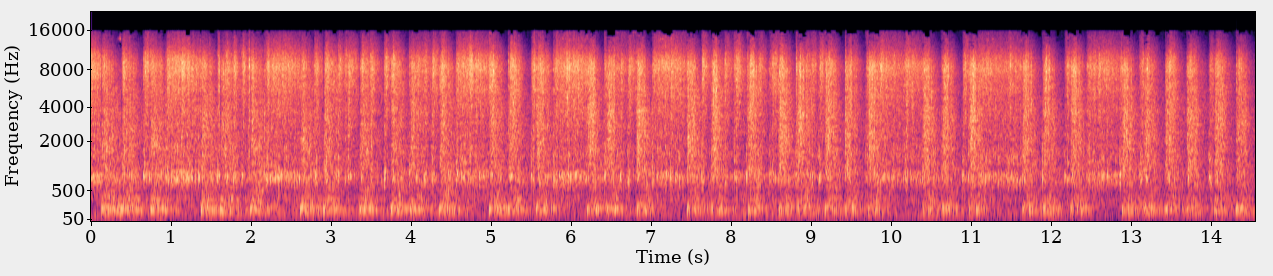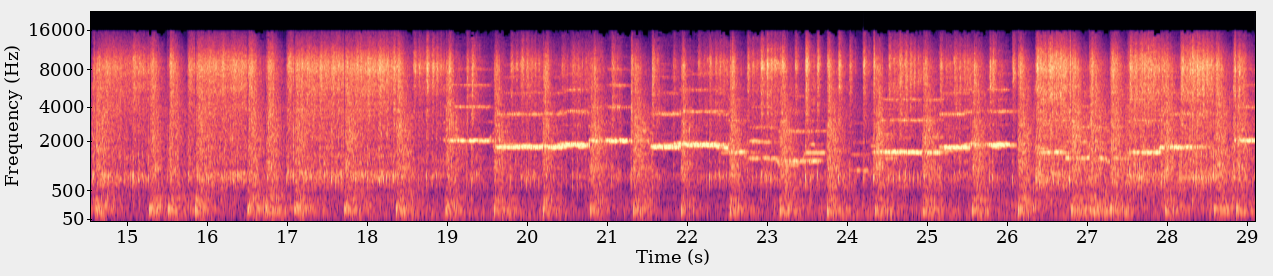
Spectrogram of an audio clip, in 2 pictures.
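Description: Marching flute band on parade: snare and bass drums beating out a march with rolls, then flutes joining about two-thirds of the way through with a high, shrill melody over the drums.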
